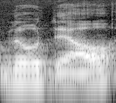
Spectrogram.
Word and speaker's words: Knodel: in Germany and my grandpa's name was William knodel KN o de l only we like to pronounce it no doubt canoodle wasn't all the favorite name of any we call it no del and his wife was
